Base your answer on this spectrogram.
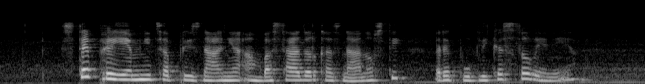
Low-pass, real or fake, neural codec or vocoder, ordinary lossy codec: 7.2 kHz; fake; codec, 16 kHz in and 24 kHz out, 2.2 kbps, FireRedTTS-2 codec; MP3, 48 kbps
